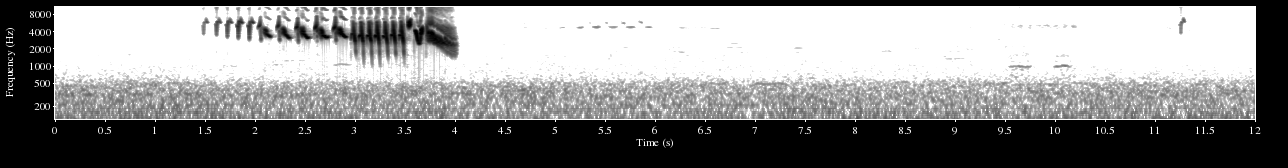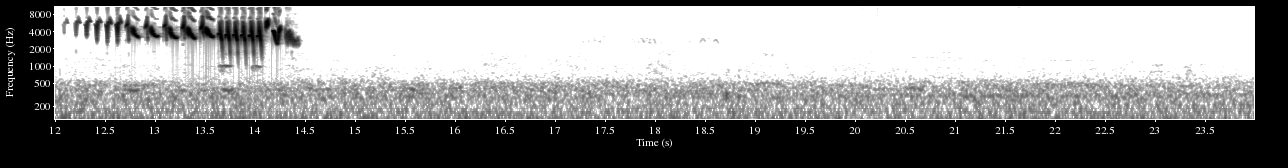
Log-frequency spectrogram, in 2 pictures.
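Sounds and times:
common chaffinch Fringilla coelebs singing: 1.5 - 4.0, 12.1 - 14.5.

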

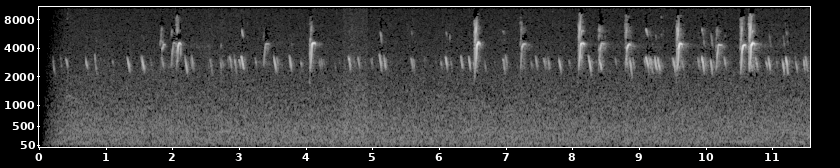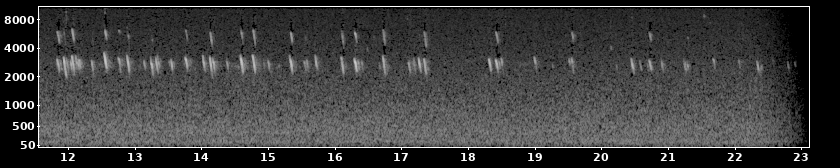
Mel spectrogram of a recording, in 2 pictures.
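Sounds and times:
common chaffinch Fringilla coelebs calling: 0.2 - 17.4.

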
